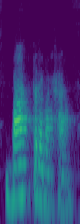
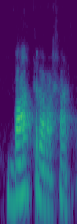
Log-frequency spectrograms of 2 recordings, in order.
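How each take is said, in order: The two takes are said the same way.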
